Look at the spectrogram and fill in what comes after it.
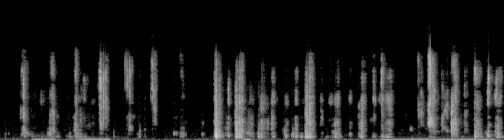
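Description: Close-miked chewing of a mouthful of rice and side dishes, with many short wet mouth clicks and smacks. A low rumble sits underneath about half a second in and again near the end.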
